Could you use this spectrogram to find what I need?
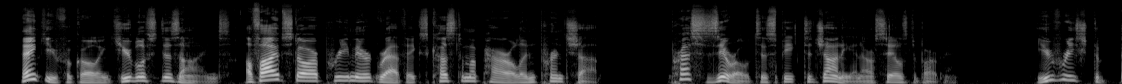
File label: IVR; Kyublis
